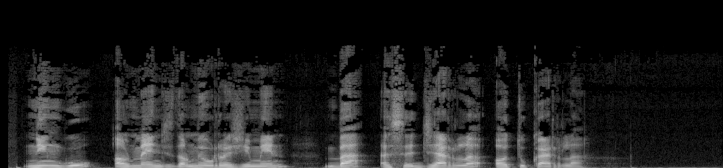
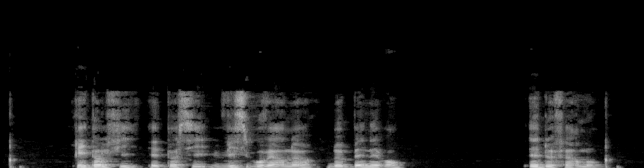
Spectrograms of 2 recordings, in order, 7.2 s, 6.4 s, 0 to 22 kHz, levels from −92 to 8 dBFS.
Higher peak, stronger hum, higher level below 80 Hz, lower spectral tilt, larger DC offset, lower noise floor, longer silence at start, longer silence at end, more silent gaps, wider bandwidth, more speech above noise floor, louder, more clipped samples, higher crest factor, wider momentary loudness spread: about the same, -2 dBFS vs -2 dBFS; neither; first, -54 dBFS vs -60 dBFS; second, -4 dB/octave vs -5.5 dB/octave; neither; second, -55 dBFS vs -86 dBFS; about the same, 0.15 s vs 0.1 s; first, 1.4 s vs 0.35 s; neither; first, 16 kHz vs 10.5 kHz; second, 33 dB vs 69 dB; second, -22 LUFS vs -18 LUFS; neither; first, 22 dB vs 16 dB; about the same, 12 LU vs 10 LU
